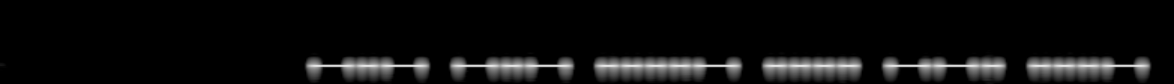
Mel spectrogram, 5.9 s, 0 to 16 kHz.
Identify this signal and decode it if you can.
Morse code, heard as a keyed tone, about 22 wpm, 700 Hz. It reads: KK4HGV
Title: Speed Racing - USA 2x3 Call Signs 20wpm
